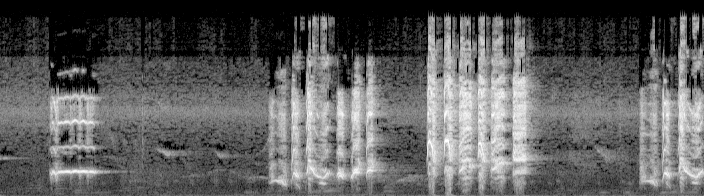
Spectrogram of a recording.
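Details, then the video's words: Kacer (oriental magpie-robin) in lively song with mimicked fill-ins, used to prompt other birds to sing: a steady whistle, then a run of looping whistled notes, a burst of harsh scratchy chatter, and more sweeping whistles. "masteran pancingan burung kacer gacor isian bongkar"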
